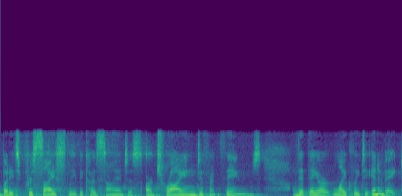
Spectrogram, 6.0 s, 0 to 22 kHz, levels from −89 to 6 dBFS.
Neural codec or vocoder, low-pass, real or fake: codec, 16 kHz in and 24 kHz out, 1 kbps, XY-Tokenizer; 7.2 kHz; fake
